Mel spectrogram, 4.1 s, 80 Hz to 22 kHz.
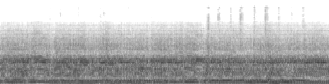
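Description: Electric guitar played continuously through a freshly repaired late-1980s Peavey Century 200H guitar amplifier head and its speaker cabinet, sounding loud and steady.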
